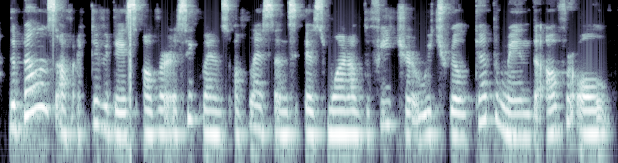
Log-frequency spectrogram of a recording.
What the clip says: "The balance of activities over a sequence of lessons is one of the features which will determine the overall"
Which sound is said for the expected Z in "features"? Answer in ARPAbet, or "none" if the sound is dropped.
none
